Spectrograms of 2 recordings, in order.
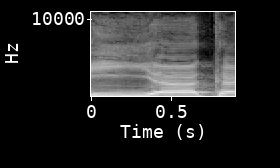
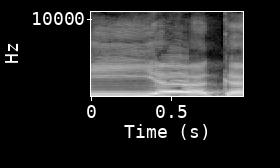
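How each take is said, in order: No difference in how they are said.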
